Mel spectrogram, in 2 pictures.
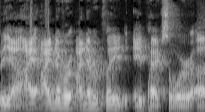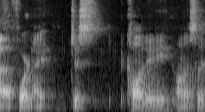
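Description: In an American accent, a man talks at a moderate pace and medium pitch with ordinary pitch variation. It is an ordinary speaking voice. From California, Fresno. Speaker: college football player. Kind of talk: casual chat.

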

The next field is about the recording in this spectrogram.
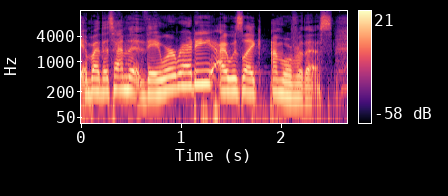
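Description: This is an ordinary speaking voice at a fairly quick pace. The intonation is lively. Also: woman. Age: 30s. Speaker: comedian. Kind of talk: casual chat. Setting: video call.

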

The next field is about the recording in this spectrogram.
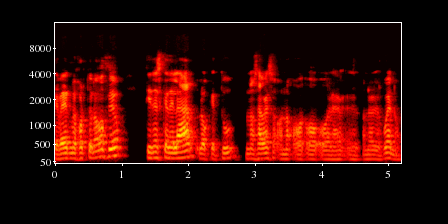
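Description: A man talks at a fairly quick pace in a fairly high pitch. He has a plain, everyday voice. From Spain, Bilbao (Basque Country). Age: 40s. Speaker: productivity coach. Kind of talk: interview.

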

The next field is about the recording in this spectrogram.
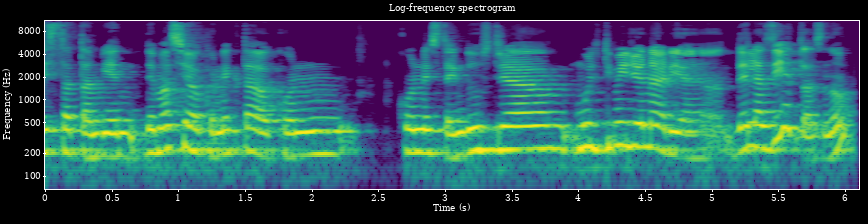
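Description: In an ordinary speaking voice, a woman talks at a fairly slow pace, medium in pitch, her loudness very even and her intonation fairly even. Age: 20s. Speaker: advertising professional and foundation director. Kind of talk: interview.

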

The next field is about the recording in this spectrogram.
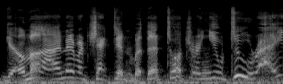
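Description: A put-on character voice at a very fast pace over clear background noise. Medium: actual play.

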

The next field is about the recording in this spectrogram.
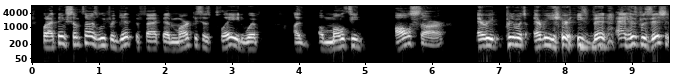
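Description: Lively intonation carries the speech along at a moderate speed. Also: man, high pitch for a man. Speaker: sports analyst. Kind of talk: casual sports talk, post-game show.

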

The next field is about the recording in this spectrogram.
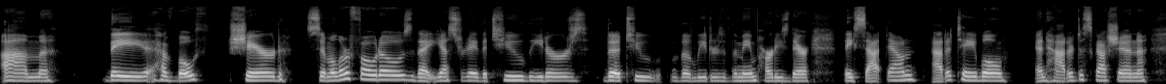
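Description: Speaking at a fairly slow pace with a Western Canadian accent, a woman with a fairly low voice is heard in a dry, close recording with no echo, very clean and with a silent background. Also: fairly even intonation. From Edmonton, Alberta, Canada. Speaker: TV news host and producer. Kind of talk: interview.

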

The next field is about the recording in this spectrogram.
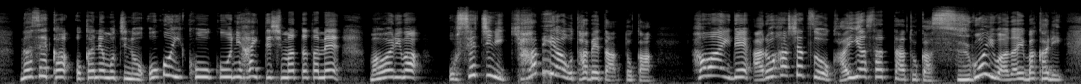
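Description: Her extremely high pitch swings very widely as the woman speaks at a moderate pace on a very clean recording with a silent background. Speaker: radio host. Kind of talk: casual radio talk. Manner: animated.

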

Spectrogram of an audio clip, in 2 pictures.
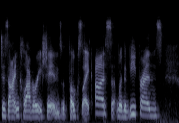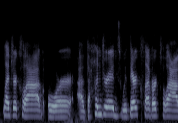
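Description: A woman with an American accent speaks at a fairly slow pace in an ordinary speaking voice, her medium pitch carried by fairly even intonation over a quiet background, with a dry, close sound and no echo. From US South, Nashville, Tennessee. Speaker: web3 consultancy executive. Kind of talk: interview.

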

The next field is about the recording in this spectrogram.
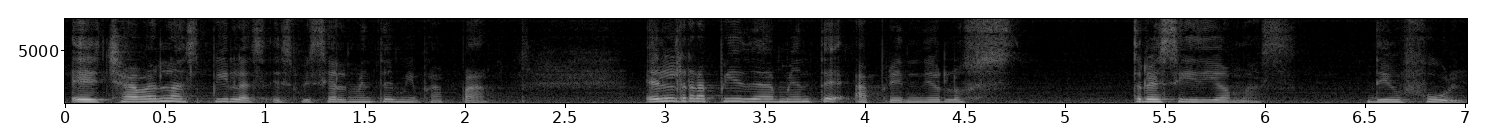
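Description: A woman speaks at a fairly slow pace with long, frequent pauses, her medium-pitched voice dark and mellow with fairly even intonation. The recording is very clean, with a silent background. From US, Alamosa, Colorado; Guatemalan family. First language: raised trilingual: Spanish, Q'anjob'al, English (speaking Spanish). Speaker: musician and community advocate. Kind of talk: interview, casual chat.

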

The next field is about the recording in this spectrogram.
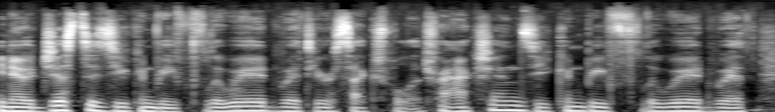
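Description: A man with an American accent speaks at a fairly quick pace and fairly low pitch, somewhat breathy and dark and mellow in tone, in dry, close sound with no echo on a very clean recording with a silent background. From US Midwest, northeastern Ohio. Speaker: psychologist and sex researcher. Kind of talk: casual interview. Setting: in a home basement.

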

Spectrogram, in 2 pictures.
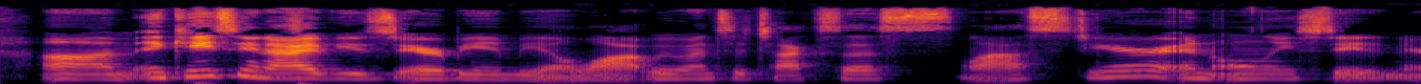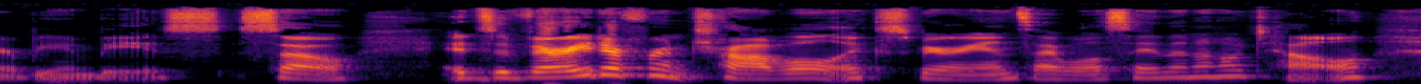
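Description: Against a very clean recording with a silent background, a woman with medium pitch, a bright, sharp tone and vocal fry talks at a fairly quick pace with hardly any pauses, lively intonation and big swings in loudness. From Maine (Portland). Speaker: financial planner. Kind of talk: casual chat.

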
